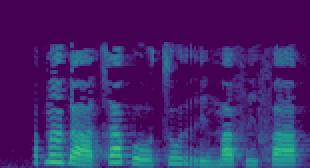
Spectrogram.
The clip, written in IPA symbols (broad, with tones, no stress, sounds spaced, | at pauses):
ɓ ã˦ ɗ aː˨ t͡s a˦ p oː˨ t͡s u˦ r i˨ m a˦ f i˨ f a˦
